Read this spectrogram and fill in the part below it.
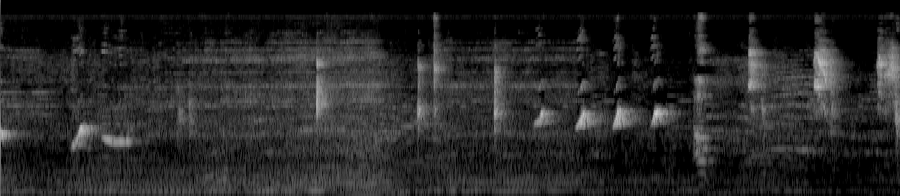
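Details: A bonded pair of grey parrots gives clear whistles and bursts of short rising, chirpy whistles, about two a second, with a few clicks and squawks.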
